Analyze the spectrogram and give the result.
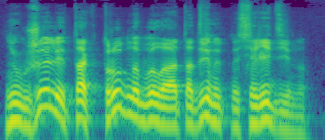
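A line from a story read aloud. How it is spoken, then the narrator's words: Deep bass grumbling. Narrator (Russian): Басовитое ворчание Геннадия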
